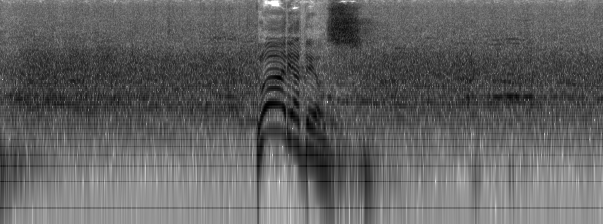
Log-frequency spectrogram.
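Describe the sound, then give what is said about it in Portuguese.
An audience at a church service claps steadily and loudly throughout, applauding God, a dense, continuous wash of applause, while a single voice calls out briefly over it partway through. “Vamos aplaudir muito, vamos aplaudir muito esse Deus.”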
